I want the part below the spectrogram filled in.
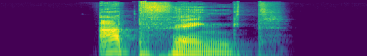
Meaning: third-person singular dependent present of abfangen
- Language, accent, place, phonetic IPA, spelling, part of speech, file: German, Germany, Berlin, [ˈapˌfɛŋt], abfängt, verb, De-abfängt.ogg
